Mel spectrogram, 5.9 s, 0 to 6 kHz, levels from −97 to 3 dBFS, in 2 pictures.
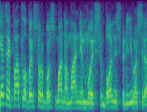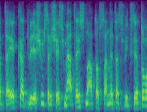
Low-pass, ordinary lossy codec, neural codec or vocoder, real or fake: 5.4 kHz; Opus, 32 kbps; codec, 16 kHz, 2 kbps, FunCodec, trained on LibriTTS, 25 frames a second; fake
